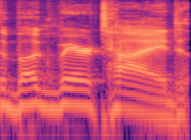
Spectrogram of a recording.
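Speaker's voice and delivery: ordinary talk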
